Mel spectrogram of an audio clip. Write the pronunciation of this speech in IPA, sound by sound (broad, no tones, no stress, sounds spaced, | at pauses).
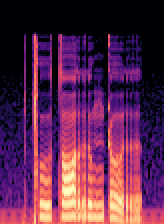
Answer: ǀ u t ɔ r u ŋ ʈ ʊ r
